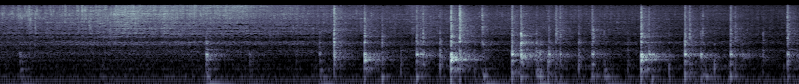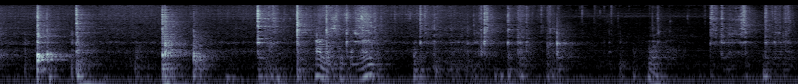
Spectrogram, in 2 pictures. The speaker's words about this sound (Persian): خیلی نمیخوام تختش بدم، فقط همین که روهاش یک کوچولو سرخ بسته تو میخوام بپزمش. خب گوجه ای که رنده کرده بودم رو اضافه میکنم بهش.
